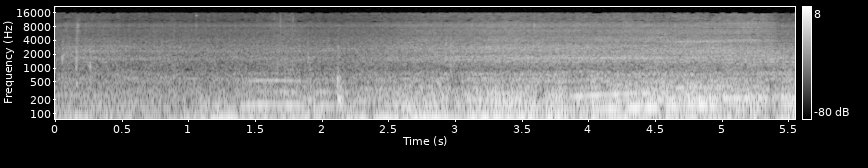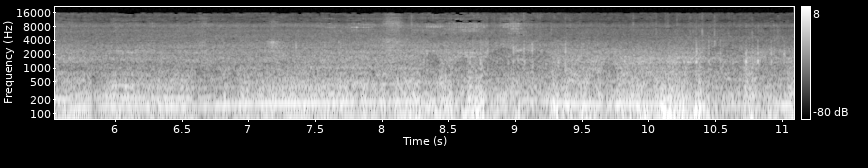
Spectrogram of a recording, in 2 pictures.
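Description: A car engine revs up and climbs in pitch as the car pulls away.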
